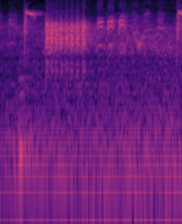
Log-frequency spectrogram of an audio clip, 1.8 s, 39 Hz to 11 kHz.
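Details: Young great tits, probably a second brood, nesting in the sign of the former Ringlestone Inn in Kent's North Downs on 31 May 2019, give a fast, high chittering burst from the nest, with thin high whistles before and after.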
